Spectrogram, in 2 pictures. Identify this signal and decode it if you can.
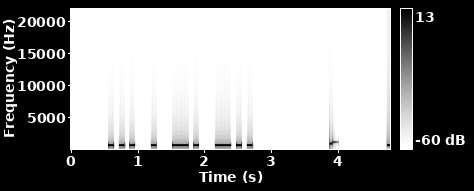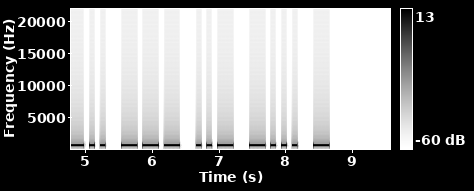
Morse code, heard as a keyed tone, about 15 wpm, 700 Hz. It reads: SEND DOUBT
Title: Sentences from Top 1500 Words - New Word Drill Alt - 15wpm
